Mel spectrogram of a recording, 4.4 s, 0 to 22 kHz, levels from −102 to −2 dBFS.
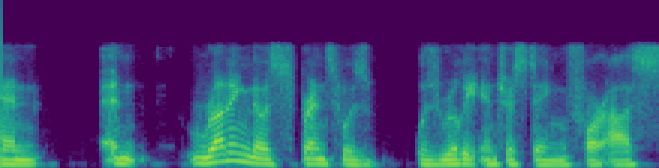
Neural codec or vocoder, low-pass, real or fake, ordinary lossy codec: none; 7.2 kHz; real; Opus, 16 kbps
